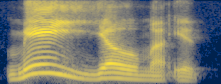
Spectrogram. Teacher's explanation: Kayak ini nun mati ketemu ya tuh. Jadi bunyi nun matinya hilang. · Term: idgham bi gunnah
